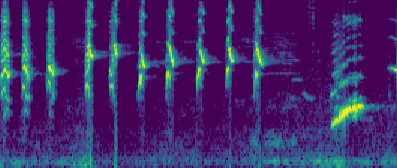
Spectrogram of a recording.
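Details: Lure recording for training captive birds: white-rumped shama giving about ten sharp, high chipping notes at a steady rhythm, then a single rising whistled slur.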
